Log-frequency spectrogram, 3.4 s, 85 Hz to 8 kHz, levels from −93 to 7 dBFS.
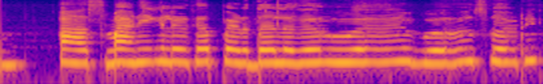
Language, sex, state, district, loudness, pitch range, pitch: Hindi, female, Haryana, Charkhi Dadri, -16 LUFS, 270-290 Hz, 280 Hz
